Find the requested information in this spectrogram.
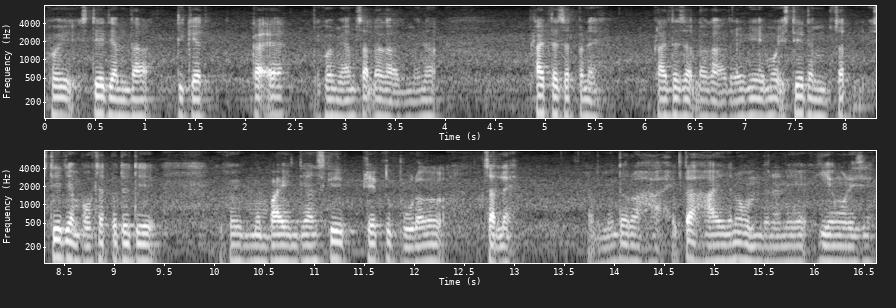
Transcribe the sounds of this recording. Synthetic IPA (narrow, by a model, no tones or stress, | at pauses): ikʰojstedijamda | tiket̚ | ka̰ʔʔe | ikʰojmajamt͡ʃat̚lʔaɡaːdumajna | pʰlajt̚dazat̚pane | pʰlajt̚dazat̚laɡaːduɾaɡimojstediamatstedijampʰawt͡ʃat̚padudi | ikʰojmumbajlindijansɡipʰlek̚tupuɾaɡa | t͡ʃat̚le | a̰dumajtaɾaɦahek̚taɦajdanahumdunaniɦijeŋɔɾis̬e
